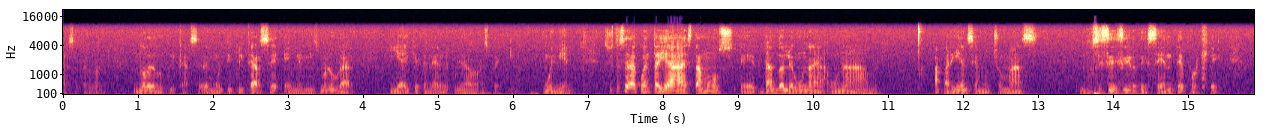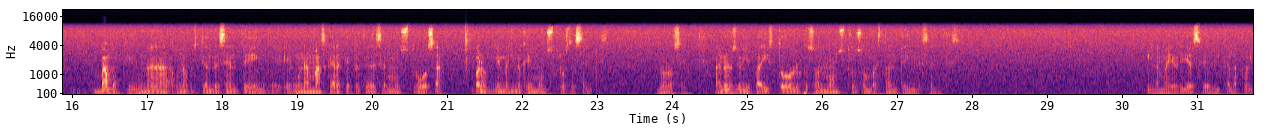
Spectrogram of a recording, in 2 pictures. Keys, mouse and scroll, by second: 0.2-1.8 drag, 2.3-4.6 drag, 4.8-5.1 scroll down 2, 5.2 middle click, 5.7 middle click, 6.3-6.7 scroll up 1, 6.9-10.4 middle drag, 10.4 scroll up 1, 12.1-13.0 scroll up 3, 13.2 click, 14.1 click, 15.3 middle click, 16.7-19.5 drag, 19.8-21.6 drag, 21.8 middle click, 22.8 scroll down 1, 23.6-25.9 drag, 26.3-27.3 drag, 27.4 click, 28.3 click, 29.4 middle click, 30.1-30.6 scroll up 1, 30.9 scroll down 1.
